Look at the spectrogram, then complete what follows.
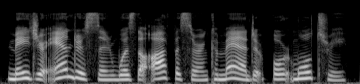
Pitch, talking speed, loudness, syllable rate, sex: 245 Hz, 165 wpm, -17 LUFS, 5.1 syllables/s, female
